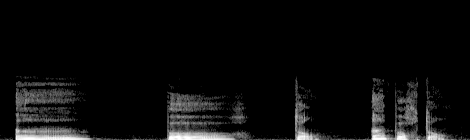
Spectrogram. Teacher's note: you've got this EM, and after that it's a consonant, so it is here nasal.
